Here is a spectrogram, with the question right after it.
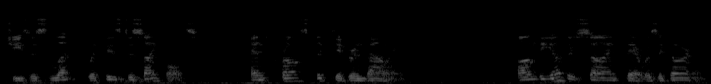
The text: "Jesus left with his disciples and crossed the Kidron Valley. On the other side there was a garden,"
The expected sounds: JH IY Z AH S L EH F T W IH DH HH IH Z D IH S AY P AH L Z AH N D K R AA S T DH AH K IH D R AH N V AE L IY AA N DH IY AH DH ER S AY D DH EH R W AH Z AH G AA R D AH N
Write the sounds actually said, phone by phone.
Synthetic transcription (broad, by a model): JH IY Z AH S L EH F T W IH DH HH IH Z D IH S AY P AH L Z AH N K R AA S DH AH K IH D R AH N V AE L IY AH N DH IY AH DH ER S AY D DH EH R W AH Z AH G AA R D N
